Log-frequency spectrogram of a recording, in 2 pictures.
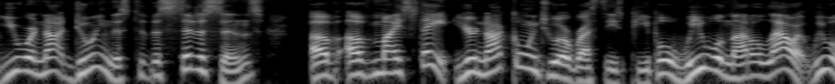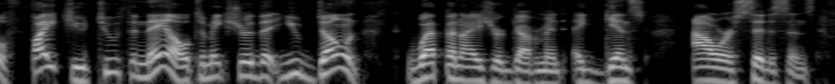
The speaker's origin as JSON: {"language": "English", "country": "United States", "said": "we as the American people"}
